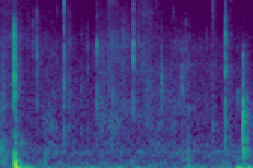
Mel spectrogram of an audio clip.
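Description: A sharp thump just after the start, then scattered light clicks and crackling rustles: objects being handled and picked up.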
